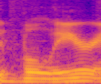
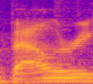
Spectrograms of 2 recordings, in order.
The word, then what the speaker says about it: Valir: Granted, I then blatantly ignored the correct way to say Valir in favor of Valerie because to me it just felt more fitting.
